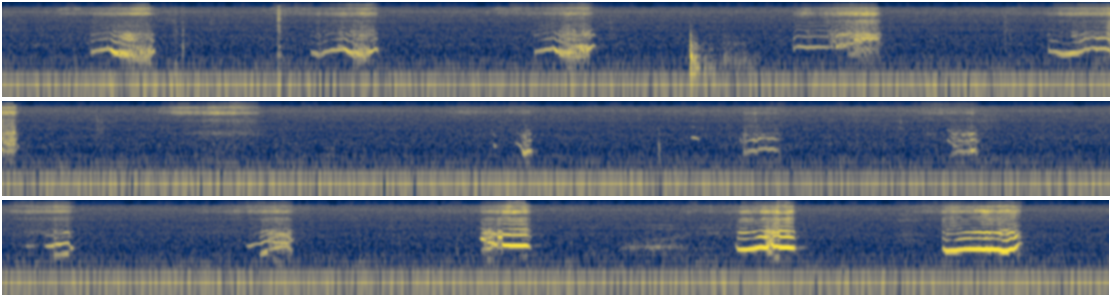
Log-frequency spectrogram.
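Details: Sleeping rabbit giving rare snoring squeaks: thin, wavering chirps that rise and fall, coming at uneven intervals roughly once a second, over a steady low background hum.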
